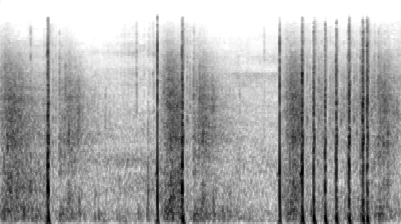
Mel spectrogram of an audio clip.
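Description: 'Gunfighter from Hell' aerial fireworks bursting overhead: a few separate sharp bangs over the first two seconds, then a quick run of about nine cracks in under a second near the end.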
